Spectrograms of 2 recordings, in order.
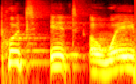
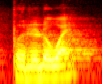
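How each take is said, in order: First: The words are said separately and carefully. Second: The words run together like one word.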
